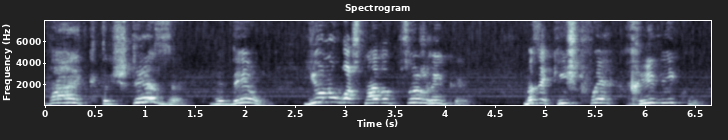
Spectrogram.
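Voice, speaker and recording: A woman's voice: high voice, very animated, moderate pace, a little mellow, rough recording. A woman with a European Portuguese accent, hosting a casual reaction video and giving blunt, opinionated commentary full of fillers.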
